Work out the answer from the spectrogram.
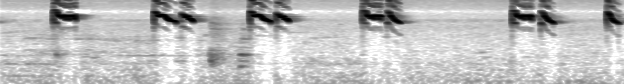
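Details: Buxton's white-eye in morning full song, used as a lure to get other white-eyes singing, mixed with Crested Jay sounds: high, thin downslurred whistles, mostly in pairs, repeated roughly once a second over a faint low rumble.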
